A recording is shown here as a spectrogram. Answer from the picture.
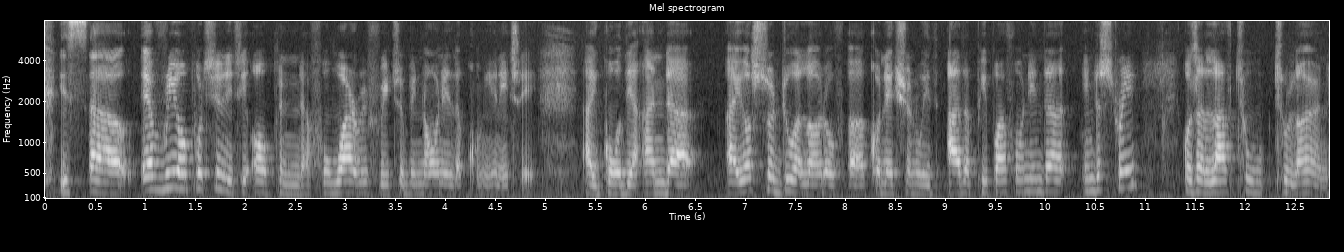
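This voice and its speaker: Here a woman speaks with a Ugandan accent at medium pitch. Her pace is moderate and her pitch variation ordinary. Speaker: home care business owner. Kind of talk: panel talk at networking event. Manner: lively, bubbly.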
